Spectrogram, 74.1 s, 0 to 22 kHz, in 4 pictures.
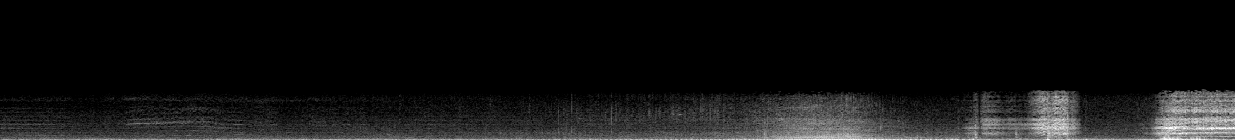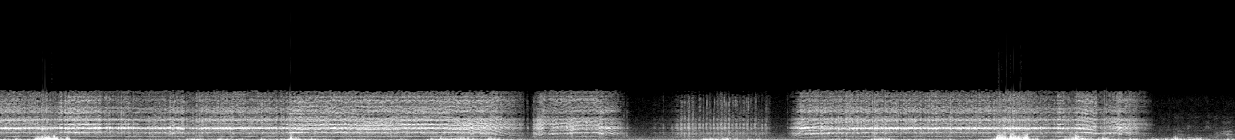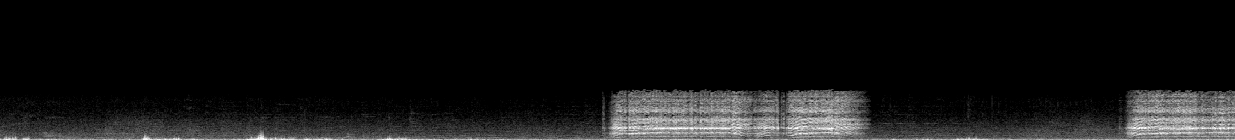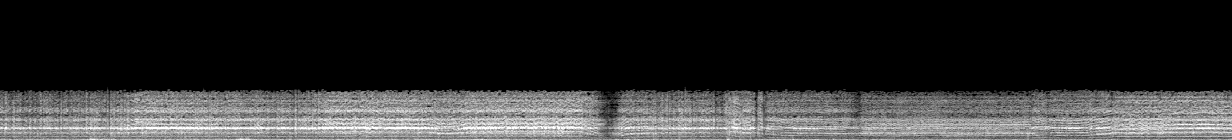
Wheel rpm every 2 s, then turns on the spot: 0, 0, 0, 0, 0, 0, 0, 10, 30, 150, 170, 160, 150, 80, 30, 90, 170, 120, 0, 0, 0, 0, 0, 110, 100, 10, 0, 120, 160, 170, 160, 160, 120, 140, 90, 100, 150.
28-30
